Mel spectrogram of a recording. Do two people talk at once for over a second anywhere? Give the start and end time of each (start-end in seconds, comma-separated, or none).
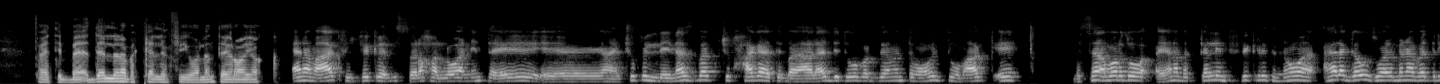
none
